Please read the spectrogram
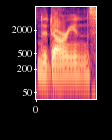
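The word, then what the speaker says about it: Cnidarians: They're talking about these things, Nadarians, and I'm like, "Huh, that's a weird word." And I finally Googled it. It's like, "Oh, that's how you say that word. The C is silent.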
